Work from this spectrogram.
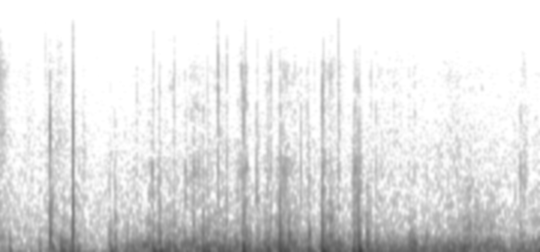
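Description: Long nail tips tap on a flat stack of beeswax-coated cotton food wraps. The result is a quick, irregular patter of soft, dull, low thuds, some with brief sharp clicks on top, each dying away almost at once.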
